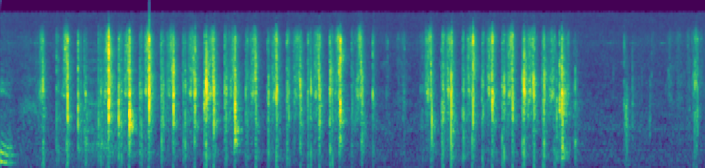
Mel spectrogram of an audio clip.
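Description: A tarot deck shuffled by hand: quick runs of card edges flicking and slapping together, in two spells of about three and four seconds with a short pause between. The shuffling stops a second or so before the end.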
